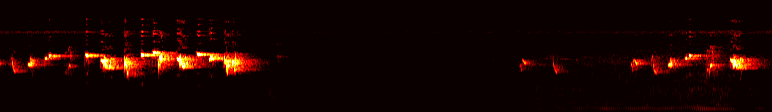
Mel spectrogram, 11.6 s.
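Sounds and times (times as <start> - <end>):
yellow-vented bulbul singing: 0.0 - 4.0, 7.8 - 11.5.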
